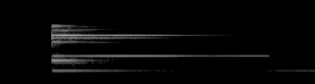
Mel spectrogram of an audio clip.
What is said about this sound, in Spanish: Van a escuchar el gong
